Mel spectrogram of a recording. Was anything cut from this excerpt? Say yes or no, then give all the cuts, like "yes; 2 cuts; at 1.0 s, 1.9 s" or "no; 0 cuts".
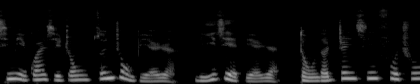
yes; 1 cut; at 2.9 s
